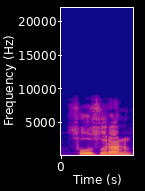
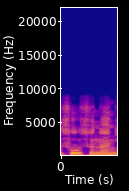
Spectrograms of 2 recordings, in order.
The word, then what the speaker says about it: 소수: 그러니까 중학교 때 배우는 이 소수는 조금 빨리 읽어야 돼. 소수 의미처럼. 그다음에 초등학교 때 지금 배우고 있는 소수는 좀 길게 소수 이렇게 약간 길게 약간 좀 차이가 있는데 중학교 때 배우는 소수는 약수가 2개인 자연수입니다.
